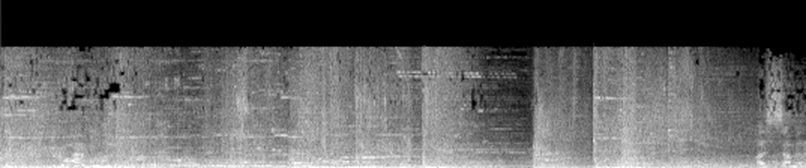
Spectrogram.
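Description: Magic blasts crackle and boom in a fast video game fight.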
